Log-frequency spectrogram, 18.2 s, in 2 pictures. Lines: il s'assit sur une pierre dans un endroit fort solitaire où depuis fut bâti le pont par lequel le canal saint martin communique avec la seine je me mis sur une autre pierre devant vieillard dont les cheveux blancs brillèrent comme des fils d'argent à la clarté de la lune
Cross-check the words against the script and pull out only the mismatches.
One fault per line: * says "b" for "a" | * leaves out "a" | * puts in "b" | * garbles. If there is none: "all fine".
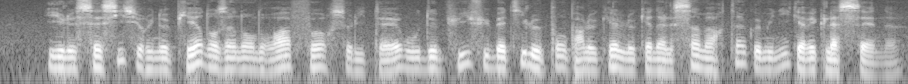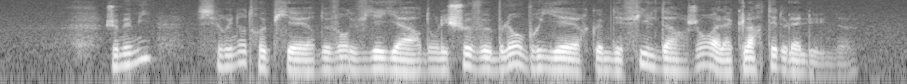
all fine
